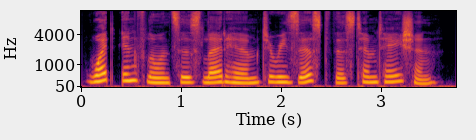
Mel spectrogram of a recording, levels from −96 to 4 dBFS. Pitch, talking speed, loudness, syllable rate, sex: 235 Hz, 130 wpm, -18 LUFS, 3.8 syllables/s, female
